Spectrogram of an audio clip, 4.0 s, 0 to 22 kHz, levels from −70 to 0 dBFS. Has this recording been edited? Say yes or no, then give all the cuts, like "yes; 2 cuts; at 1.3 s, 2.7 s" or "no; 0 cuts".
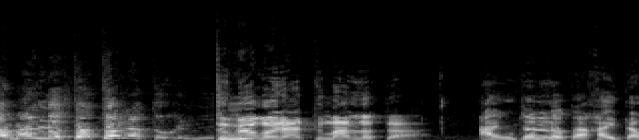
no; 0 cuts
